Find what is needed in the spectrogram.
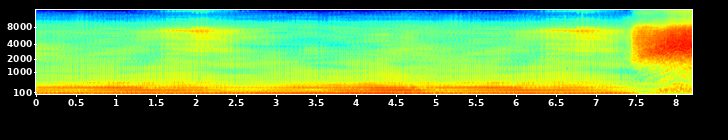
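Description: Lightsaber sound effect: a steady low electric hum, which gives way to a loud hissing burst near the end.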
